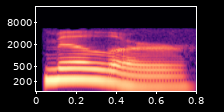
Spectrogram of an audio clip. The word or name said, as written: miller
